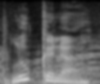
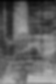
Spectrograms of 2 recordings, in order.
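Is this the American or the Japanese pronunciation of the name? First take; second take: Japanese; American. First: The name is said the Japanese way. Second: The name is said the American way. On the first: "in Japan it's Lucina" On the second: "pronounced Lucina here in America officially"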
